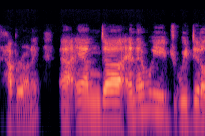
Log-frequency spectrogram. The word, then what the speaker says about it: Gaborone: It might look like Gaborone, however, it's spelled Gaborone, or sorry, pronounced Gaborone.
